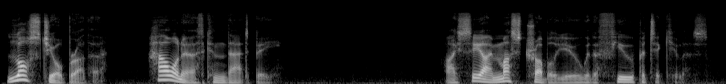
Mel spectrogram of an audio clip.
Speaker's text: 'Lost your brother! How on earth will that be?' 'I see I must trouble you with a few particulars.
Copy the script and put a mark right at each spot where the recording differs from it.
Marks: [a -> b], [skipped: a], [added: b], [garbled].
'Lost your brother! How on earth [will -> can] that be?' 'I see I must trouble you with a few particulars.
